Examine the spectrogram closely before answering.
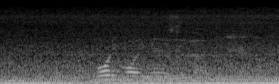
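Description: A man talks briefly nearby.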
